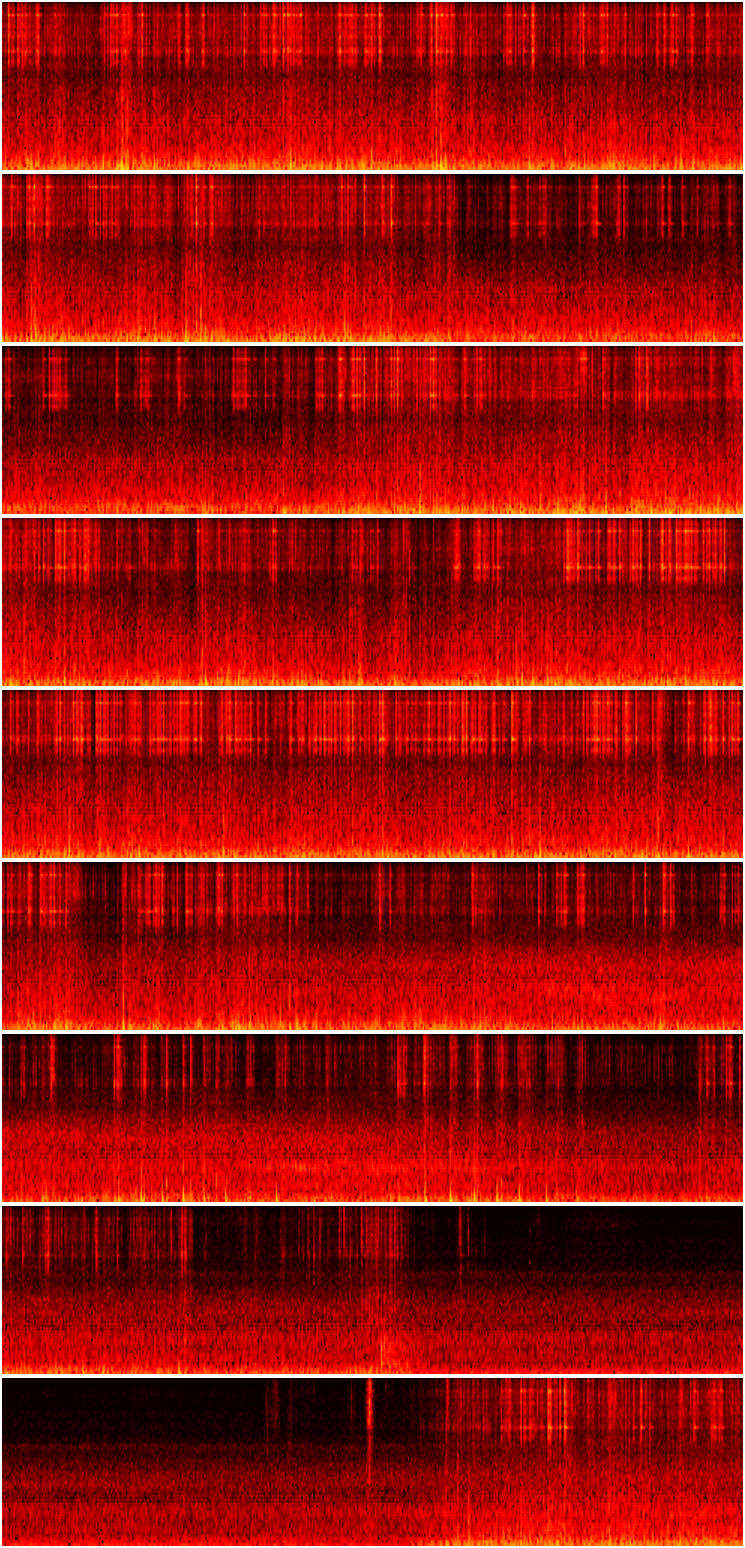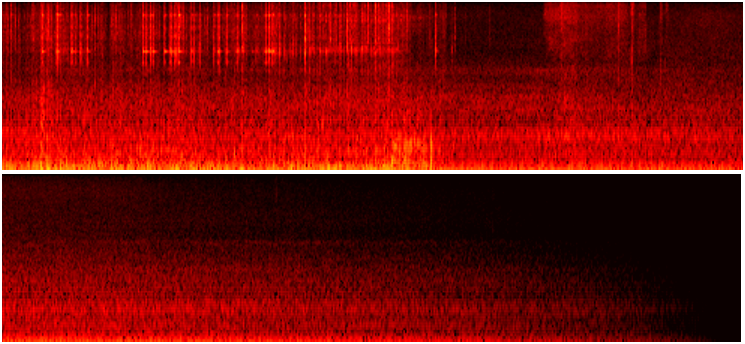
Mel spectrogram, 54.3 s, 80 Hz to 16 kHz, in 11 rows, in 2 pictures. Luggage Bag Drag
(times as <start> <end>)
36.5 37.5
